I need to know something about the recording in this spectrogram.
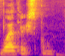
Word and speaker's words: Witherspoon: I learned Witherspoon, what we call Witherspoon, is pronounced Weatherspoon.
